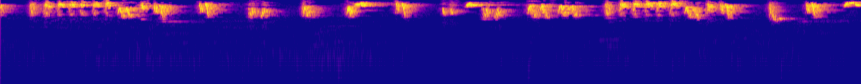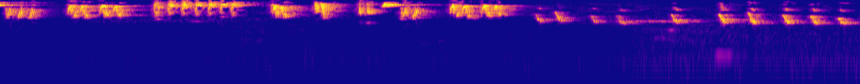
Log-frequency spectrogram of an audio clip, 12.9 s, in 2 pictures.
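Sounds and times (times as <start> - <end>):
bird song with varied chirps and warbled trills: 0.0 - 12.8.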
